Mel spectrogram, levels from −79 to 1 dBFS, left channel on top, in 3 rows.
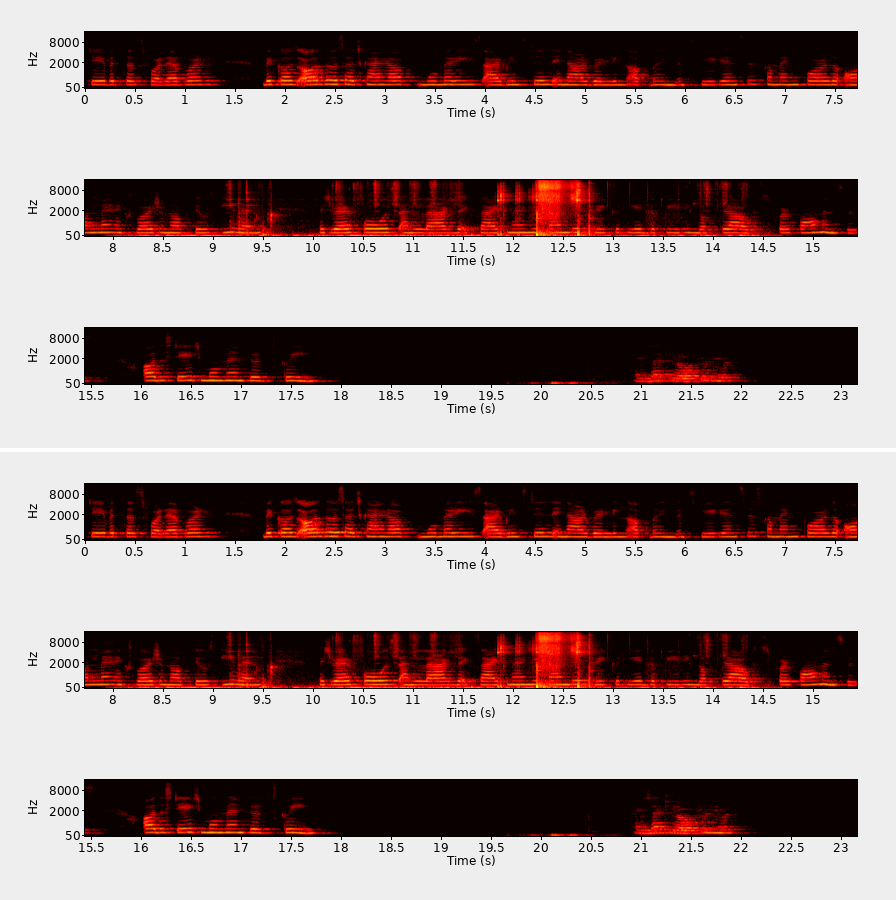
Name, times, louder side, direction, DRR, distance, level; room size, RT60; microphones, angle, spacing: voice 1, 0.0-15.4 15.8-17.8, right 1 dB, 20° right, 1.2 m, -37 dB
sound 1, 8.0-14.7, left 2 dB, 5° left, 0.6 m, -33 dB
voice 2, 20.9-21.9, right 3 dB, 85° right, 3.6 m, -39 dB
12.0 x 8.1 x 4.7 m
head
